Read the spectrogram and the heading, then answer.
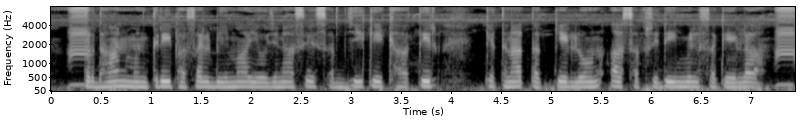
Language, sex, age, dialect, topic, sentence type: Bhojpuri, male, 36-40, Southern / Standard, agriculture, question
